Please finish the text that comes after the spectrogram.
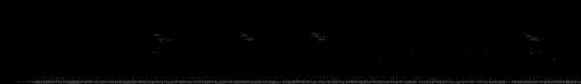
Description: It makes a loud buzzing noise. I don't know why but I would assume it is electrical.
